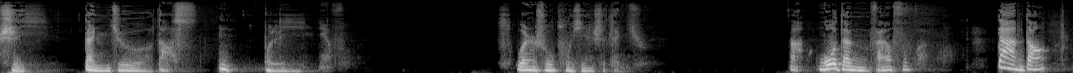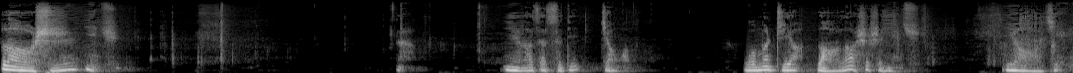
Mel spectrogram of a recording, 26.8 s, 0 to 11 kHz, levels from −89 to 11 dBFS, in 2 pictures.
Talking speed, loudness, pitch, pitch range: 110 characters per minute, -17 LUFS, 130 Hz, 115-150 Hz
